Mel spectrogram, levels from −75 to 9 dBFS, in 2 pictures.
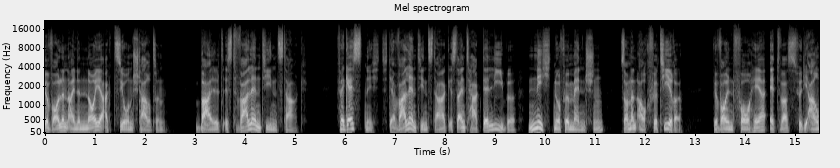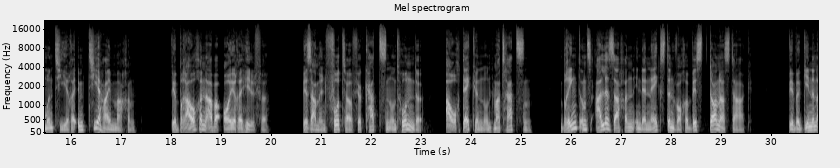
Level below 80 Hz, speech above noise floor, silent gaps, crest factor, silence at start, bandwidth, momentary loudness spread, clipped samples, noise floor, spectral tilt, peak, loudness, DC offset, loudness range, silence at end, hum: -46 dBFS; 61 dB; none; 16 dB; 0 s; 19 kHz; 10 LU; under 0.1%; -77 dBFS; -4.5 dB/octave; 0 dBFS; -16 LUFS; under 0.1%; 2 LU; 0 s; none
